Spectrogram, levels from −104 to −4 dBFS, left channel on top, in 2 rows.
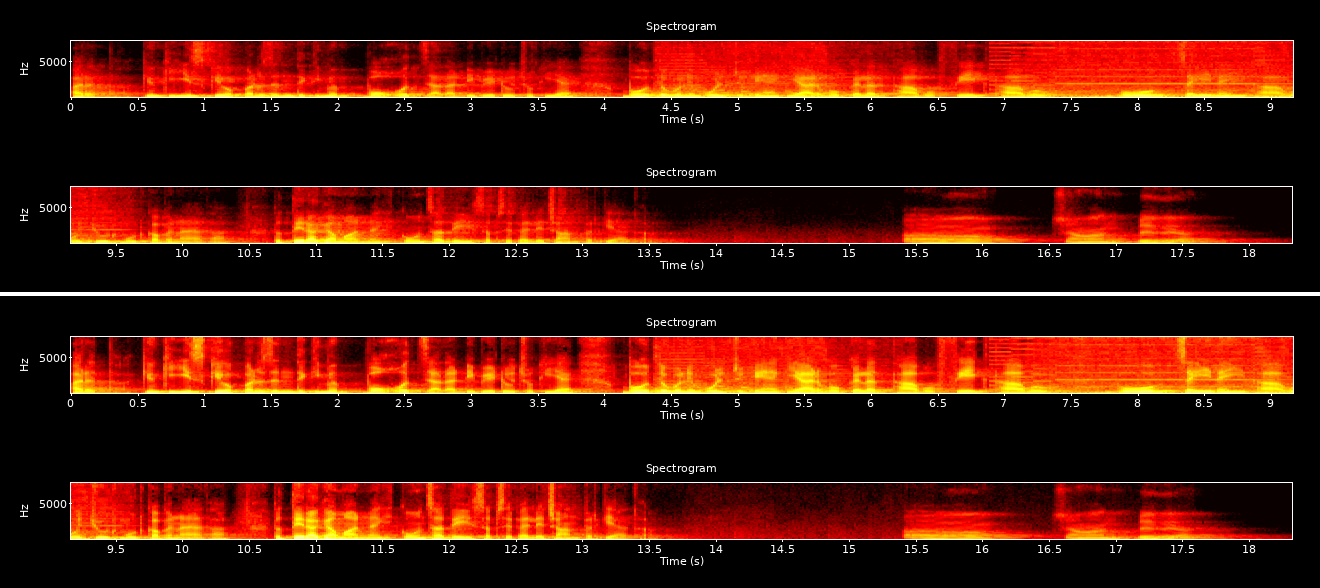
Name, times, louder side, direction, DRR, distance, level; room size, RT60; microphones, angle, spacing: voice 1, 0.0-13.3, right 2 dB, 55° right, 13 dB, 1.0 m, -26 dB
sound 1, 4.4-6.3 6.9-9.6, right 1 dB, 15° right, 1.8 m, -38 dB
voice 2, 5.0-5.4 15.4-16.2 16.5-17.6, equal, 5° left, 6 dB, 1.0 m, -35 dB
27.0 x 21.5 x 5.7 m, 1.1 s
head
